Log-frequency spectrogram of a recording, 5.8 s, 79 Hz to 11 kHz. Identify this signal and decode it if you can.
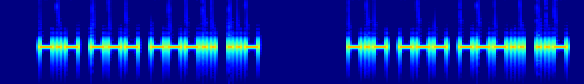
Morse code, heard as a keyed tone, about 28 wpm, 700 Hz. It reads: KO8U KO8U
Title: USA Call Signs - 4 Characters - Repeated 3x - 28wpm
